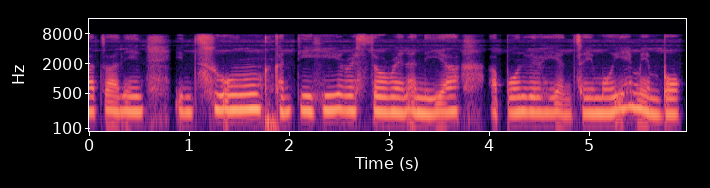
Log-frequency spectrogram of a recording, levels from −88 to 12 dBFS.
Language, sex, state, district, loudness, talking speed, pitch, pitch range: Mizo, female, Mizoram, Aizawl, -17 LUFS, 190 wpm, 215 Hz, 205-230 Hz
